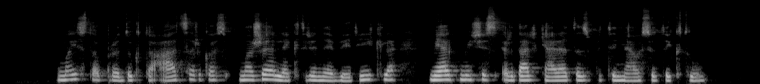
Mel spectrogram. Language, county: Lithuanian, Kaunas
